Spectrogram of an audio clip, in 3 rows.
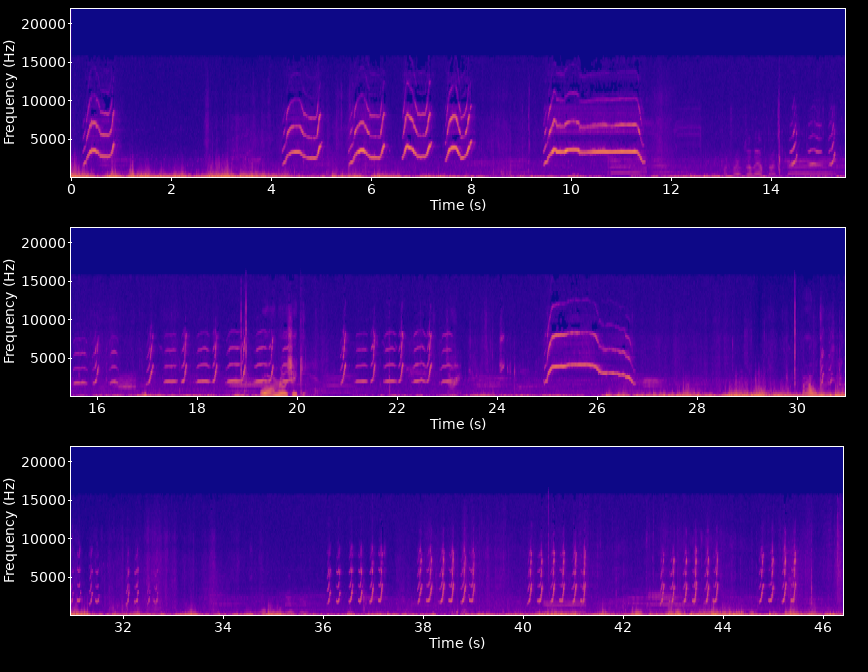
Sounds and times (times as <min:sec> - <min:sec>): Sheep: 0:14.2 - 0:27.4, 0:35.3 - 0:46.4.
